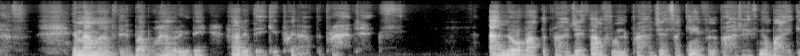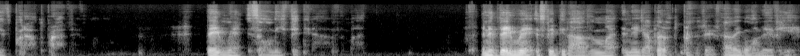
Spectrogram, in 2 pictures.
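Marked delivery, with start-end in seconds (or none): 1.3-8.7 acting out a low, near-whispered challenge; retold hushed questioning. Mom privately questioning dad, acted. 10.0-15.9 low, soft retold challenge; retold hushed questioning. Mom questioning dad, continued.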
